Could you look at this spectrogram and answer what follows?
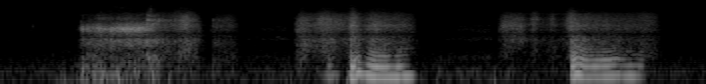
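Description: Three long noisy breaths; the last two end in a high whistling honk. Fits a wheezing, honking breath sound.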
